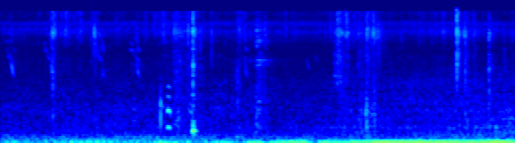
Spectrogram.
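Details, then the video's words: Many chickens eating a meal and startled by a noise: a few short, faint clucks and sharp pecking clicks sit over a steady, heavy low rumble that swells toward the end. "Many chickens are surprised when they hear a noise while eating their next meal"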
